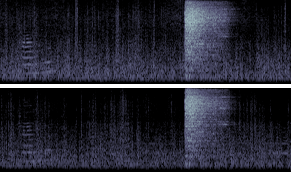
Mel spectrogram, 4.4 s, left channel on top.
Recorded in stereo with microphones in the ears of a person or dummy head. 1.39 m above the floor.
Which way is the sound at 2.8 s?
10° left (ahead or behind).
